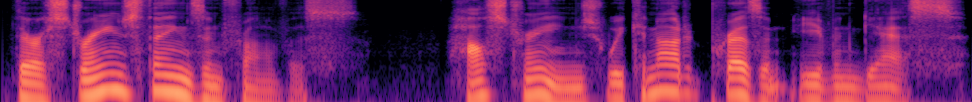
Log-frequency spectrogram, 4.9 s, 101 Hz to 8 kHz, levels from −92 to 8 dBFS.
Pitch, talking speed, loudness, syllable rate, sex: 110 Hz, 185 wpm, -20 LUFS, 5.5 syllables/s, male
